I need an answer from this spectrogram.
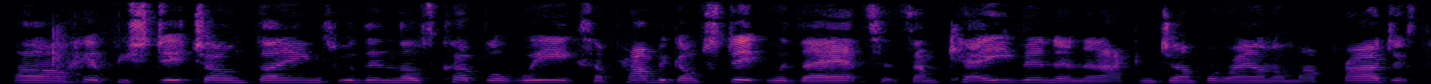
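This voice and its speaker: A woman hosting a casual crafting vlog, rambling and easily sidetracked, with many fillers. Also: mid-range voice. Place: home craft room.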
